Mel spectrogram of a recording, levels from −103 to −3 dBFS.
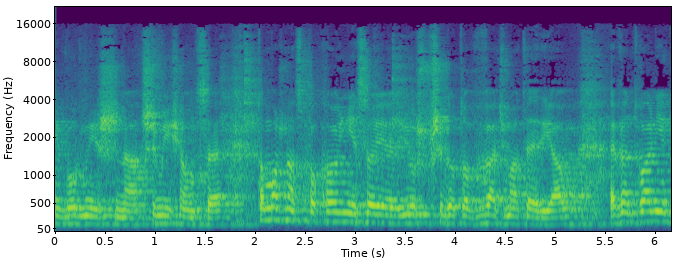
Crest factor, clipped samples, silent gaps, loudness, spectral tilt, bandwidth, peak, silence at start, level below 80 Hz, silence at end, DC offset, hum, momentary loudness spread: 18 dB; under 0.1%; none; -21 LUFS; -4 dB/octave; 16 kHz; -2 dBFS; 0 s; -70 dBFS; 0 s; under 0.1%; none; 3 LU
